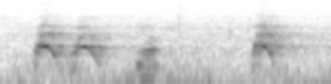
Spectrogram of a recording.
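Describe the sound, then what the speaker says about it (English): A dog barks outdoors at moderate distance: two quick barks, a pause, then a third, with faint background noise between. "there's a dog barking"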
